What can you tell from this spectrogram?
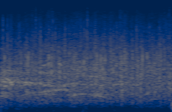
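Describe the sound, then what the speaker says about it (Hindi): A crowd at a mushaira poetry gathering applauds loudly and steadily, dense clapping filling the whole stretch without pause. "उसे हिलाने के लिए तालियों का शोर और बुलंद होना चाहिए।"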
